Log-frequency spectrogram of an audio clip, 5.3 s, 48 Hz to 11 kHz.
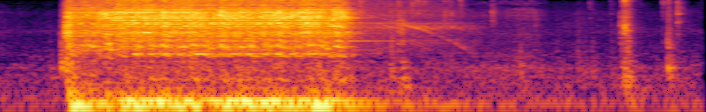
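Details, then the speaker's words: Junkyard-rebuilt LS (LM7) V8 swapped into a Jeep, on the original fuel pump: starter churns steadily about two seconds and never catches, no pump hum; fuel pressure reached 90 psi but would not hold, bad fuel pump suspected. "okay so it is getting up to pretty high pressure but it's not staying at high pressure"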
